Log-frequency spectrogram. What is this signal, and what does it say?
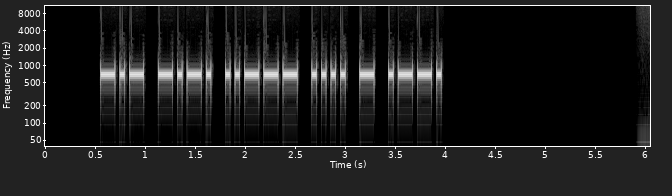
Morse code, heard as a keyed tone, about 25 wpm, 700 Hz. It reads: KC2HTP
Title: USA Call Signs - 6 Characters - 25wpm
